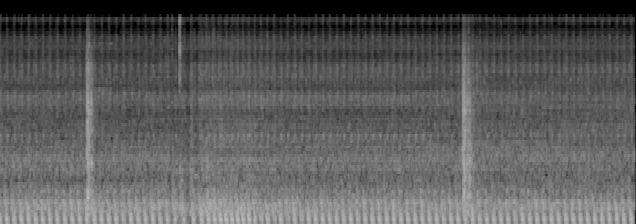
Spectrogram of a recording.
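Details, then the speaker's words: Zoomer X motorcycle with accident history, road test: steady single-cylinder beat falters briefly then recovers, an intermittent stumble while turning with a warning light showing; mechanic plans to check the front wiring harness; cause not yet found. "ก็เห็นอาการเบื้องต้นแล้วนะครับเลี้ยวเดี๋ยวแล้วมีอาการสะดุดแล้วก็ไปโชว์ครับ"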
